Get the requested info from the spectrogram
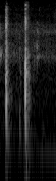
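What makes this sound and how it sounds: Two quick taps on a weight vest worn during fasted cardio, showing there really are weight plates inside it. Each gives a short, dull knock with a mid-range tone that dies away almost at once.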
